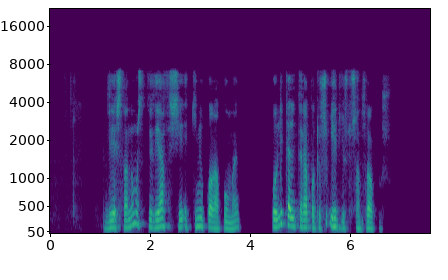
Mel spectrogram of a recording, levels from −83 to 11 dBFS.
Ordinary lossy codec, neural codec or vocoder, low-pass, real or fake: Opus, 64 kbps; autoencoder, 48 kHz, 32 numbers a frame, DAC-VAE, trained on Japanese speech; 7.2 kHz; fake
